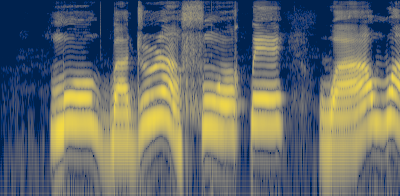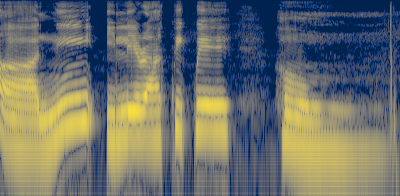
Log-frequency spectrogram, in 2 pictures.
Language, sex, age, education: Yoruba, female, 30-45, tertiary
